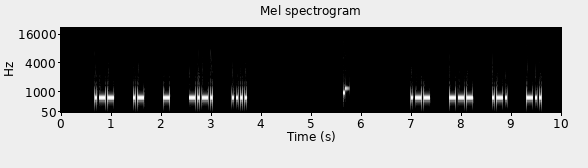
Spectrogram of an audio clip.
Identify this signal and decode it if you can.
Morse code, heard as a keyed tone, about 28 wpm, spaced as for 16 wpm, 700 Hz. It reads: WATCH WORD
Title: 3x Character Spacing - Top 500 Words - 28wpm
